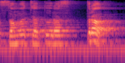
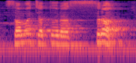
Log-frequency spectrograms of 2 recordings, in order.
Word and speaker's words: समचतुरस्र: समचतुरस्र संस्थान, ध्यान से सुनना, इसका उच्चारण ठीक करना है, समचतुरस्र। ये कई लोग समचतुरस्त्र त्र करते हैं, नहीं, समचतुरस्र।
